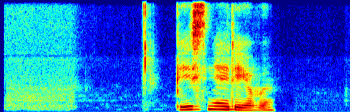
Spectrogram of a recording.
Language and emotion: Russian, neutral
